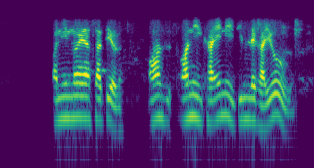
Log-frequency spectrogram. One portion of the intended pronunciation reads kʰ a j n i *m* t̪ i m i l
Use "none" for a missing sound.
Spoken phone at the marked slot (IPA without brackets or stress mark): none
